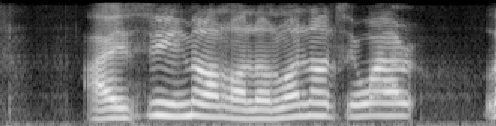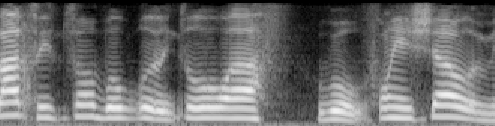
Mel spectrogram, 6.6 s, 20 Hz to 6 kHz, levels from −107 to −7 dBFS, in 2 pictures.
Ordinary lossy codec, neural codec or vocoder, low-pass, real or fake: MP3, 48 kbps; autoencoder, 22.05 kHz, a latent of 192 numbers a frame, VITS, trained on many speakers; 5.4 kHz; fake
